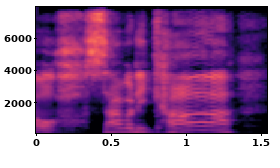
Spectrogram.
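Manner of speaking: play-acted, overly loud blurt. Retelling greeting a woman after hitting her head: imitating own loud hello. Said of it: "I said it so, like, loud".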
